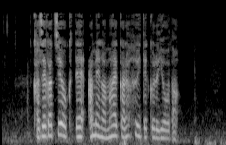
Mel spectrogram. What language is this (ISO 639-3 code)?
jpn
